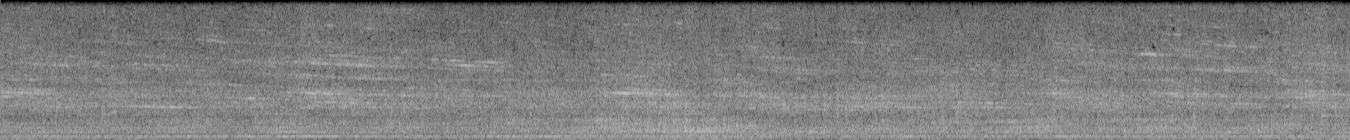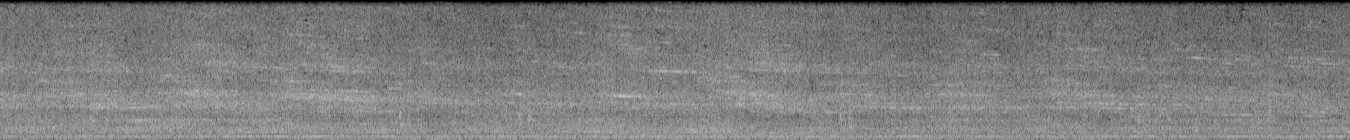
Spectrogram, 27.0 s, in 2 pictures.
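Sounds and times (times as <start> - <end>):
faint high wheel squeals: 0.0 - 7.4, 9.9 - 17.4, 18.5 - 21.3
steel wheels rumbling on rail: 0.0 - 27.0.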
